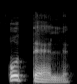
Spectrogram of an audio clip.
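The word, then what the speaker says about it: hôtel: पर वर्ड्स के साथ में इट इज़ ऑलवेज म्यूट। जैसे for example this word H ओ टी ई एल। हाउ डू you pronounce it? ओतल एच ओ एम एम ई ओम।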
